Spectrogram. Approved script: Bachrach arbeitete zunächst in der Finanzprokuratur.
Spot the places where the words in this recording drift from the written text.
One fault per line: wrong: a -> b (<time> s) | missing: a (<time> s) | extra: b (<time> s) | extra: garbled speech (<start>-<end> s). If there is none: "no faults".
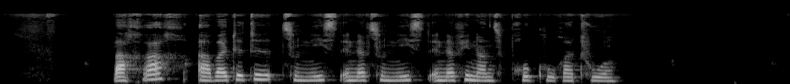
extra: zunächst in der (3.7 s)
